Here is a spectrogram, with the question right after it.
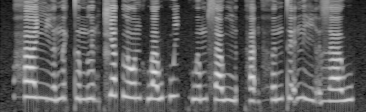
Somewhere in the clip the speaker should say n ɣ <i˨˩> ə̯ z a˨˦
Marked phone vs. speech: incorrect: ḭ˧˨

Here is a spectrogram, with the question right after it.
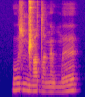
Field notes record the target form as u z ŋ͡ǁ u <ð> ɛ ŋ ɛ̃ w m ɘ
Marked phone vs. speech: incorrect: dˤ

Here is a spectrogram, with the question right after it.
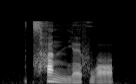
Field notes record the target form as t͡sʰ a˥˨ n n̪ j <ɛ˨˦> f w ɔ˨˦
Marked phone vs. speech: correct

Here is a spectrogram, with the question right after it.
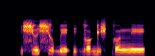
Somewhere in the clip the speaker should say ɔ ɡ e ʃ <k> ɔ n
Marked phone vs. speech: correct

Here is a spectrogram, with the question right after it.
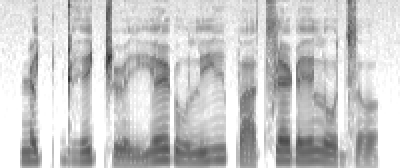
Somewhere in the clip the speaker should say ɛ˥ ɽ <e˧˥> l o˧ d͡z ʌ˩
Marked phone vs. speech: correct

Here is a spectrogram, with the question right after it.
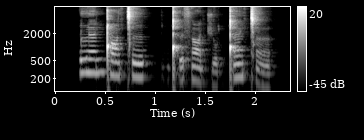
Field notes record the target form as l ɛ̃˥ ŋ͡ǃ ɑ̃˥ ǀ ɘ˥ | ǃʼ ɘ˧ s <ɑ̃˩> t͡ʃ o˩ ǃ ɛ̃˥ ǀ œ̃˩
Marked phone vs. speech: correct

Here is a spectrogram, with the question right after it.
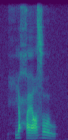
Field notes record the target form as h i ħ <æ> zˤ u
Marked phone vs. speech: correct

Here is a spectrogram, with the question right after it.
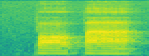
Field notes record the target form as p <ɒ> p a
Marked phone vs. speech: correct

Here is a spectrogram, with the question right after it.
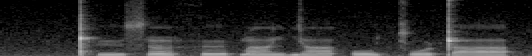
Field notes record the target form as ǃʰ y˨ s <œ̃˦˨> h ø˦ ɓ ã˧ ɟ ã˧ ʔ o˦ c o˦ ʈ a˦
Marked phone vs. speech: correct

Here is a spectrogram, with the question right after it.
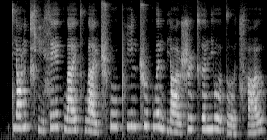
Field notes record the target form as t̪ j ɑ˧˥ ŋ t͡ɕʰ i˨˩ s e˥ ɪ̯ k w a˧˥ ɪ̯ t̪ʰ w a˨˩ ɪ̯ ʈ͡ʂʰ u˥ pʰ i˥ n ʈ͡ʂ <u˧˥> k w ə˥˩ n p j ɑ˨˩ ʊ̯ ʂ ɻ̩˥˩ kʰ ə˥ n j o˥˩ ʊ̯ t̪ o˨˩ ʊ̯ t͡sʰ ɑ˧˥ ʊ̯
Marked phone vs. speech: incorrect: u˥˧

